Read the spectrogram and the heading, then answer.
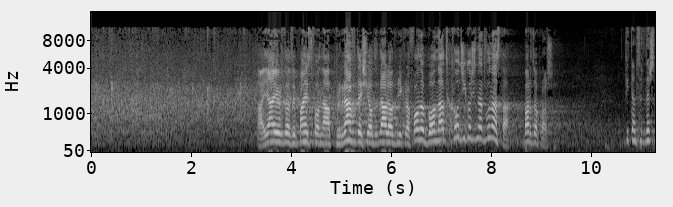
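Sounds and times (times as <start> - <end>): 
crowd applause: 0.0 - 5.5
speech: 3.3 - 9.4, 10.7 - 11.2.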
